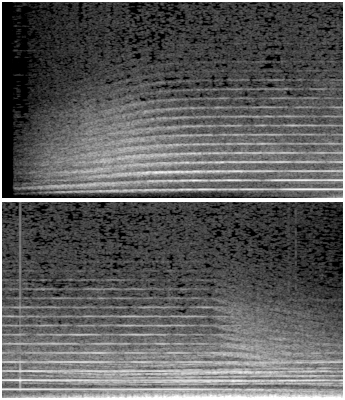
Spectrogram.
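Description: Synthesized sound effect for an animated logo intro: a humming tone that slides up in pitch over the first second and then holds steady. About five seconds in, a low rumble comes in and grows steadily louder.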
